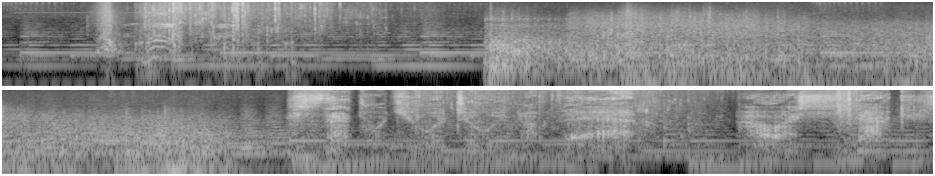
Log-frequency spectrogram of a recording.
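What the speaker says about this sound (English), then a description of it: "Look out, lightning!" A long, loud rumbling boom of cartoon thunder following lightning, rolling for several seconds between stretches of voices and music.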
